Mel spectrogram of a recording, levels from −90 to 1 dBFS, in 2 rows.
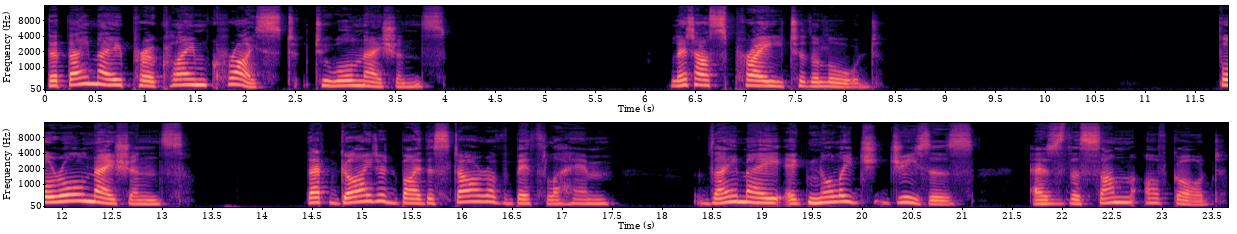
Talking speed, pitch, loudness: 85 wpm, 180 Hz, -21 LUFS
